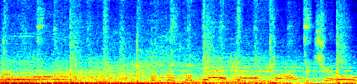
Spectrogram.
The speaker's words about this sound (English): Time for your victory lap, Marshall. Okay. Paw Patrol Pit Crew, let's go. Let's do it. Marshall hops in the Whoosh's red sports car and drives the track with the Paw Patrol.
